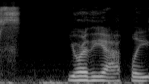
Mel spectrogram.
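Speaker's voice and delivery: quiet, hushed, psst-like whisper. Speaker retells what her husband leaned over and whispered, retelling a whisper. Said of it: "he whispers".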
